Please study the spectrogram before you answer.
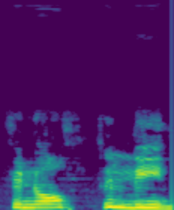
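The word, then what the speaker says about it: phenolphthalein: फिनोफ्थिलीन, मैं दोबारा से आपको इसको प्रोनाउंसिएशन बता देती हूँ।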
